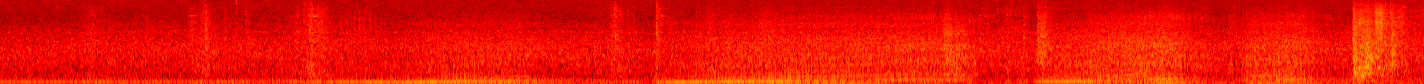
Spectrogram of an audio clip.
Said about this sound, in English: Quick turn off the engine before I burn it out without oil in it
